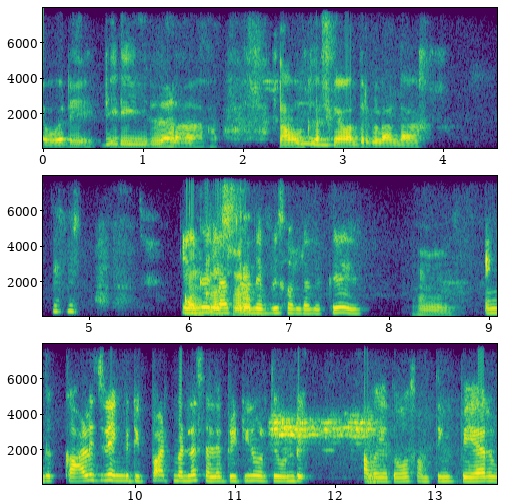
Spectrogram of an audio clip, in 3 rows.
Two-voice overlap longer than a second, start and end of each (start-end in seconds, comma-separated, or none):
none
